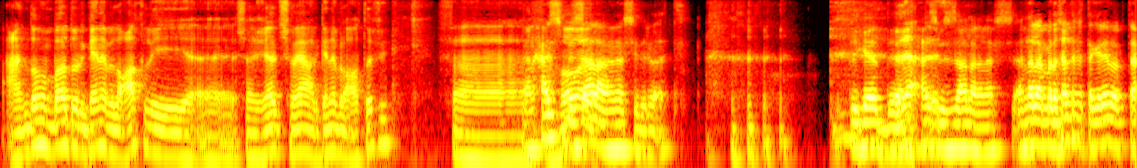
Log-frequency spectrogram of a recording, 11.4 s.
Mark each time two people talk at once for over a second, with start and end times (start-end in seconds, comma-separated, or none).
none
